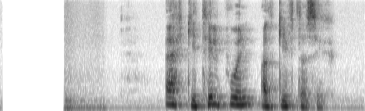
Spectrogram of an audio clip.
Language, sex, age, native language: Icelandic, male, 40-49, Icelandic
